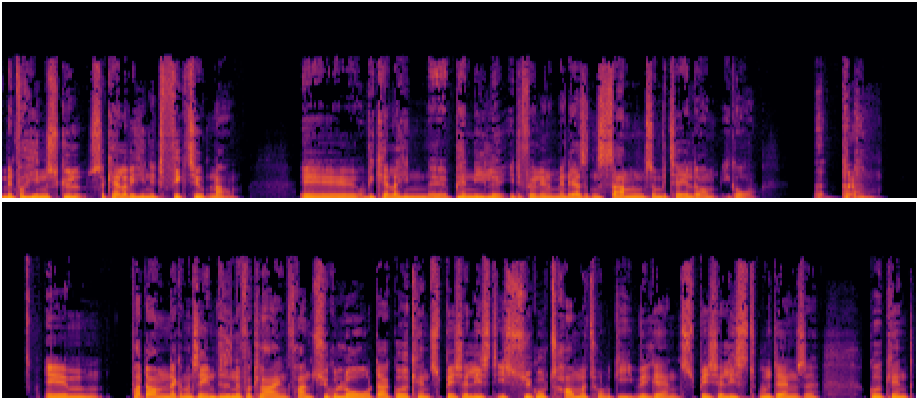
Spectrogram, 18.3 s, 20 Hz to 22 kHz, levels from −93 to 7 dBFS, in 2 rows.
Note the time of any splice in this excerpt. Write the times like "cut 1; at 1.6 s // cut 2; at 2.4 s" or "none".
none

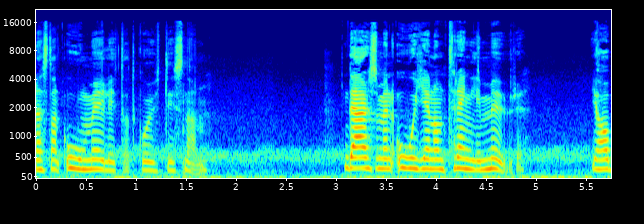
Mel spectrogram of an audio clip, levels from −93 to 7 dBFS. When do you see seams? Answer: none

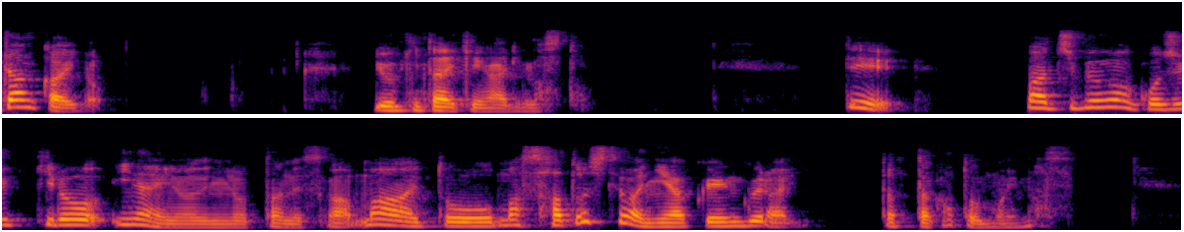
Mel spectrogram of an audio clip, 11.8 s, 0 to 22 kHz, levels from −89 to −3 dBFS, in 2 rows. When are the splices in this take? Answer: none

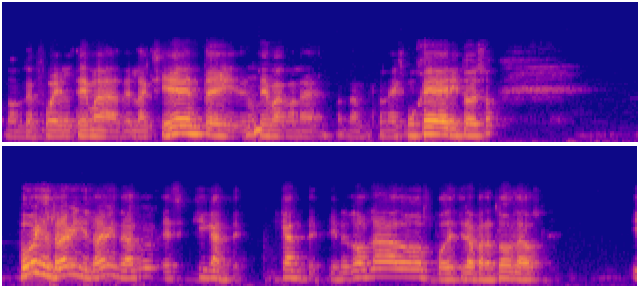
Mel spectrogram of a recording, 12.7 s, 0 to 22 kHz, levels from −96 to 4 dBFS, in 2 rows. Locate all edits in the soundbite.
cut 1; at 9.0 s

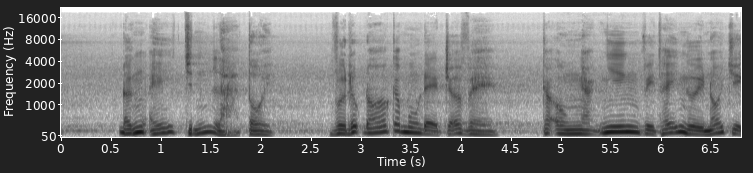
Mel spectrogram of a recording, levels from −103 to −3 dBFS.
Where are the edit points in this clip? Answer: cut 1; at 2.6 s

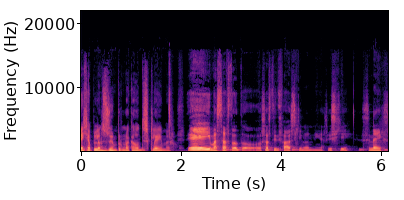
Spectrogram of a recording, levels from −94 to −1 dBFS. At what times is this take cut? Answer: none

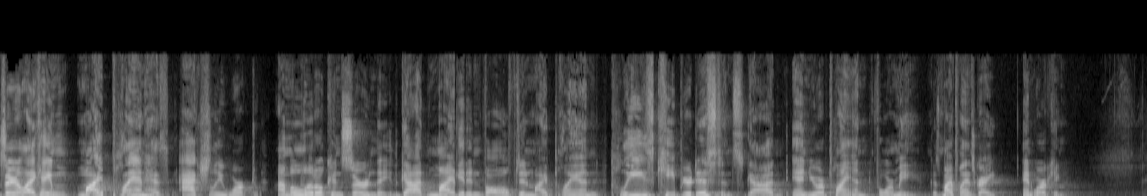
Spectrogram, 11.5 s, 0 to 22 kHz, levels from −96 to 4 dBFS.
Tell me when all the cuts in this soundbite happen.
cut 1; at 2.6 s // cut 2; at 4.5 s // cut 3; at 6.1 s

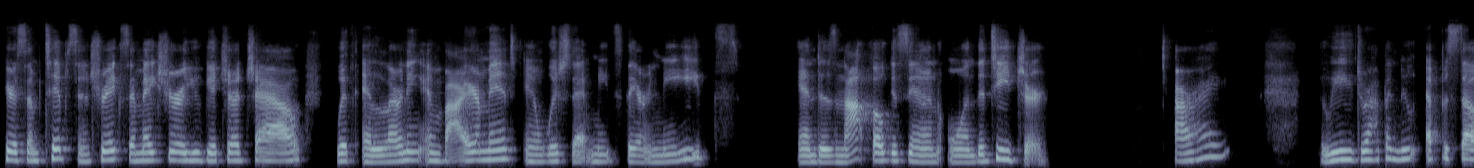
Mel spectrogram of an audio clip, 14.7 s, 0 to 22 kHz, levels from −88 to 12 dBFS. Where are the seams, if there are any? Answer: none

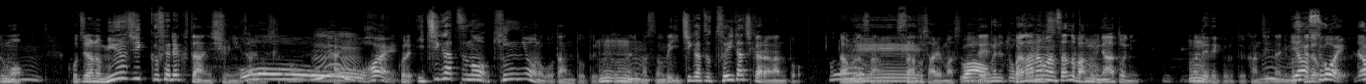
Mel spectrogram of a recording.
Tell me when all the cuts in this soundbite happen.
none

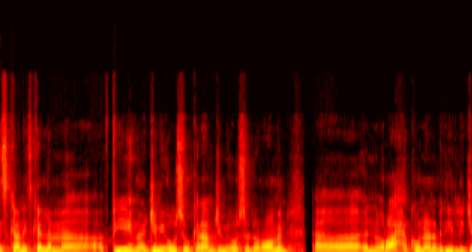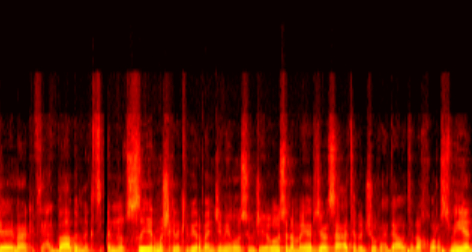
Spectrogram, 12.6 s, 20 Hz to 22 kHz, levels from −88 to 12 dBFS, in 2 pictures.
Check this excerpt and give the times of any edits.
none

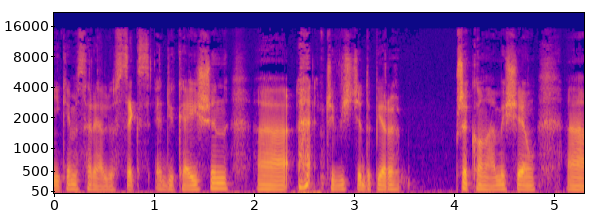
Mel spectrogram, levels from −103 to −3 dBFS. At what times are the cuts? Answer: cut 1; at 2.7 s

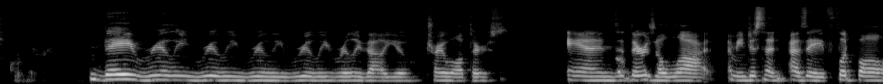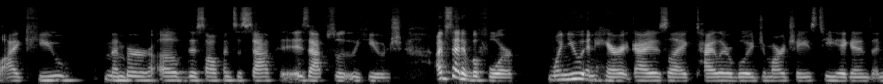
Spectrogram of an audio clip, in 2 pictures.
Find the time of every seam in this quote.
none

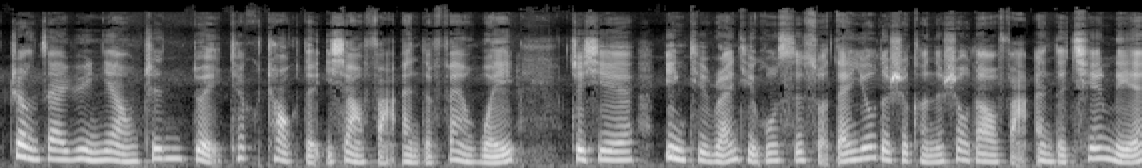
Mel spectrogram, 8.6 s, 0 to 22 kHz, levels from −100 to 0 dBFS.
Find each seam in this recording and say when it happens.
none

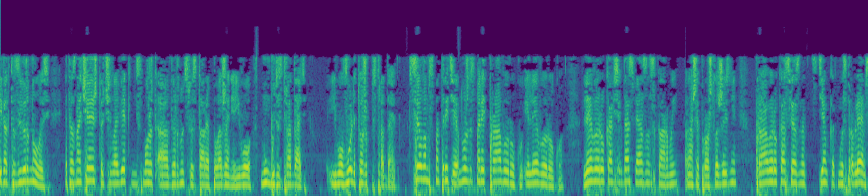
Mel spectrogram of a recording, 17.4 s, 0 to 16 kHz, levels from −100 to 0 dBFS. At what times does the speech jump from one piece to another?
none

